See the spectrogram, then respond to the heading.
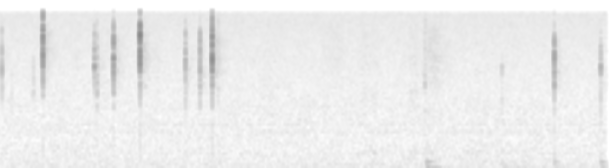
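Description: Fingernails tap and scratch the hollow plastic body and handle of a blue plastic hairbrush. Ten quiet, sharp, bright clicks come at an uneven pace, clustered early and then spaced out, with a brief duller scrape partway through. Each click dies away almost instantly.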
